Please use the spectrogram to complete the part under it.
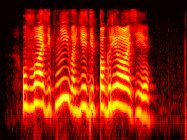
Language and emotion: Russian, angry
